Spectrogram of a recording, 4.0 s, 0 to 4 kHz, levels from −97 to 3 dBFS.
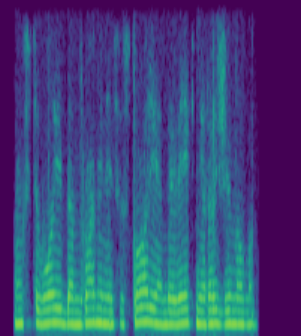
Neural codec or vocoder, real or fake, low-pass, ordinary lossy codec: codec, 16 kHz, 4.8 kbps, FACodec; fake; 3.6 kHz; Opus, 16 kbps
